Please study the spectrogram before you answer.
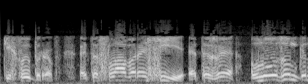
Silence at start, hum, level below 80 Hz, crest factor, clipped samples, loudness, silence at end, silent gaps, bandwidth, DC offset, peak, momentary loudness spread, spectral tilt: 0.05 s; none; -42 dBFS; 10 dB; under 0.1%; -11 LUFS; 0 s; none; 8.2 kHz; under 0.1%; 0 dBFS; 6 LU; -6 dB/octave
